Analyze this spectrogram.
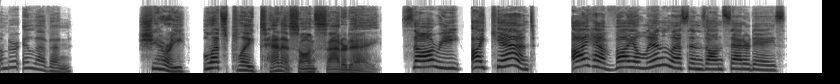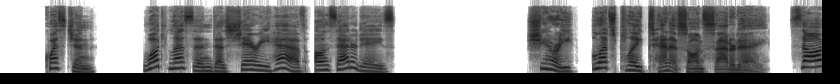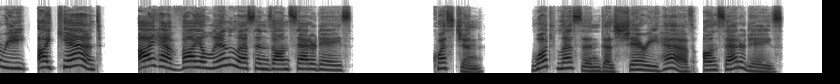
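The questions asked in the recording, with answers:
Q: What lesson does Sherry have on Saturdays?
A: Violin lessons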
